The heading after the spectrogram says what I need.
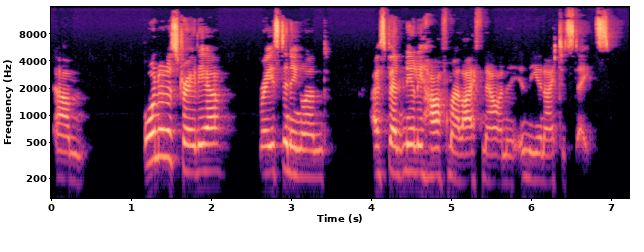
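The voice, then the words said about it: Australian or English accent. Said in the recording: “the accent comes from when you're younger, so that's why it's there”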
